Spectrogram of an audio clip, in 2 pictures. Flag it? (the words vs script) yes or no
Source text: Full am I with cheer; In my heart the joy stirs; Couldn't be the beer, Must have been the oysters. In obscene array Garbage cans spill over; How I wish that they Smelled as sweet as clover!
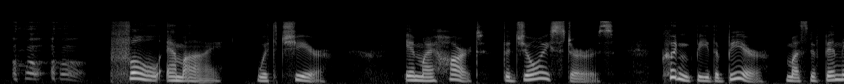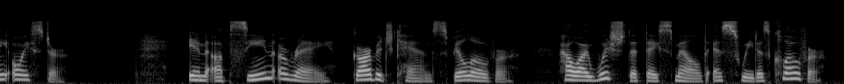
yes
